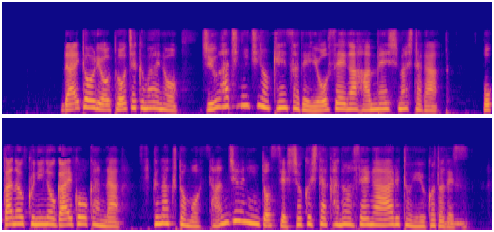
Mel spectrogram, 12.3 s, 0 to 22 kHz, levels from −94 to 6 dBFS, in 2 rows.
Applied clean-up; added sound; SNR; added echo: neural mask model DeepFilterNet 3.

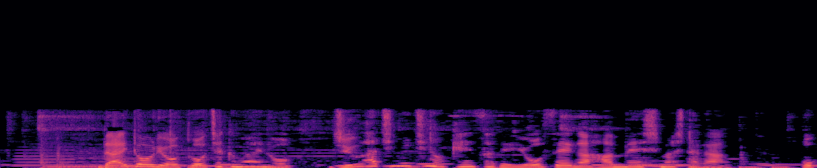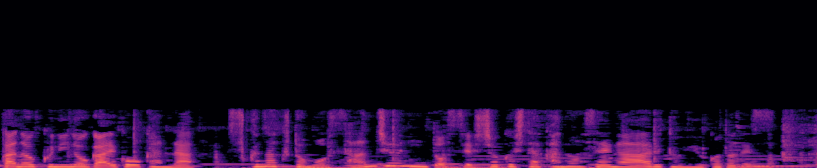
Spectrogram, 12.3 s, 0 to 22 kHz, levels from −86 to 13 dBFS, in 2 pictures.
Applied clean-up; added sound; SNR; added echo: classical method Wiener filter.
